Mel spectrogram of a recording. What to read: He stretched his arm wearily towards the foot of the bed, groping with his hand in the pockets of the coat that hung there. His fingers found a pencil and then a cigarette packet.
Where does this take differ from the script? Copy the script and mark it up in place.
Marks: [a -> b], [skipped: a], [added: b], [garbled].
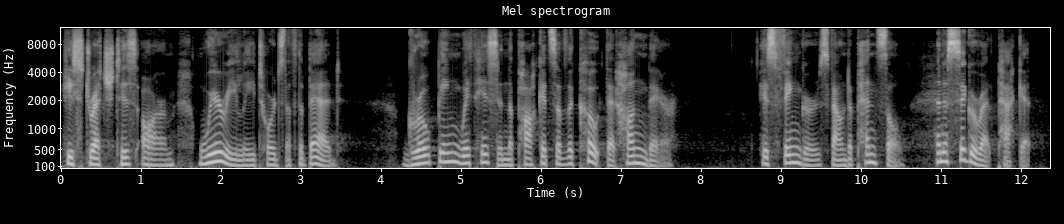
He stretched his arm wearily towards [skipped: the foot] of the bed, groping with his [skipped: hand] in the pockets of the coat that hung there. His fingers found a pencil [skipped: and] then a cigarette packet.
